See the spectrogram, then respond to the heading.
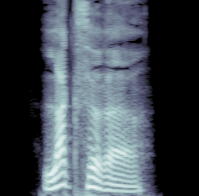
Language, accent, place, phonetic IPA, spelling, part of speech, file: German, Germany, Berlin, [ˈlaksəʁɐ], laxerer, adjective, De-laxerer.ogg
- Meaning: inflection of lax: 1. strong/mixed nominative masculine singular comparative degree 2. strong genitive/dative feminine singular comparative degree 3. strong genitive plural comparative degree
